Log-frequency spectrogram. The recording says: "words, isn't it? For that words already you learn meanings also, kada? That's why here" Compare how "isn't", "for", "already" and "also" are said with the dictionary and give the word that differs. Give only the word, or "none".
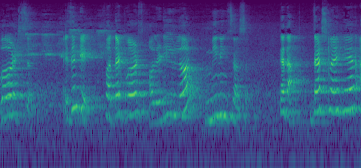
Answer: also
